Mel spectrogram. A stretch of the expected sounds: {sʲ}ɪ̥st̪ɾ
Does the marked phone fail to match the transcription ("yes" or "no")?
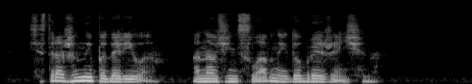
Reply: no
